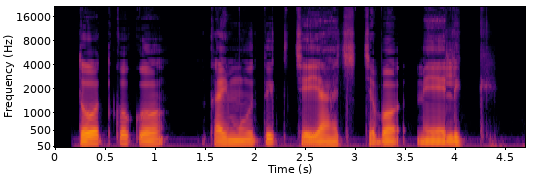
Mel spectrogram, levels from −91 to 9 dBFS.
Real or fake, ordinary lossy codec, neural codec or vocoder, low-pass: real; none; none; none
